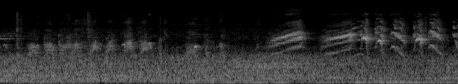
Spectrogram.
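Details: Chinese hwamei: soft repeated short notes at first, then a louder burst of quick whistled, slurred phrases toward the end, over steady background noise.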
